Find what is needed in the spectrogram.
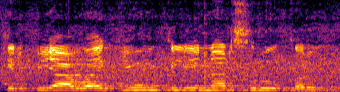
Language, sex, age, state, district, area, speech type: Maithili, male, 18-30, Bihar, Supaul, rural, read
